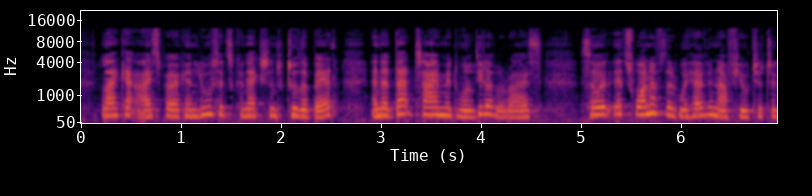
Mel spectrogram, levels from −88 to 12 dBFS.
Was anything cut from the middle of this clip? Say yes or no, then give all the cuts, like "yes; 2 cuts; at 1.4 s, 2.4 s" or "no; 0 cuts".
yes; 3 cuts; at 4.0 s, 5.3 s, 6.0 s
